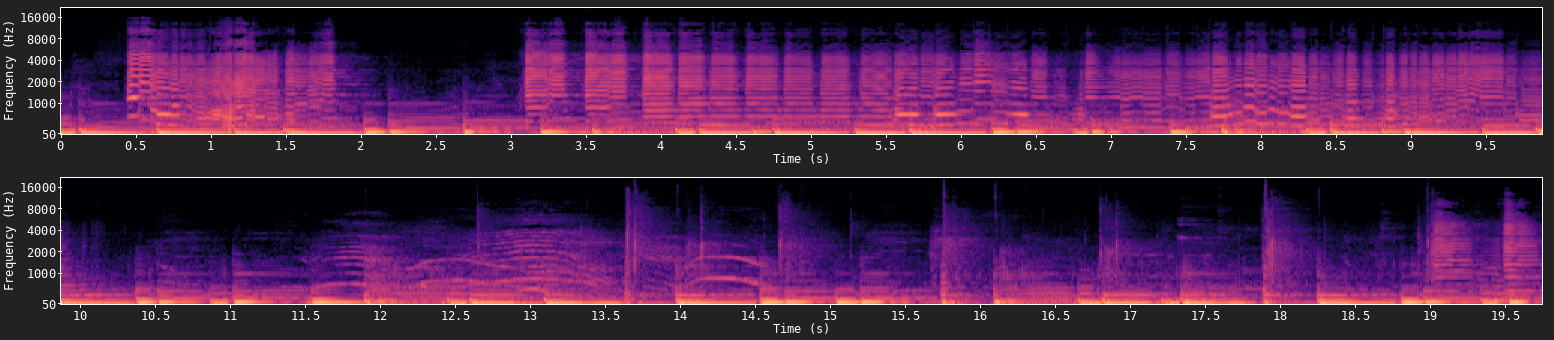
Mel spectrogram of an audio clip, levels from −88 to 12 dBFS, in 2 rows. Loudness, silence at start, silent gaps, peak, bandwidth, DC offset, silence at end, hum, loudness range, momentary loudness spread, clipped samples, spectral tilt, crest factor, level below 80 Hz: -16 LUFS; 0 s; none; -2 dBFS; 10 kHz; under 0.1%; 0 s; none; 1 LU; 7 LU; under 0.1%; -7.5 dB/octave; 14 dB; -20 dBFS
